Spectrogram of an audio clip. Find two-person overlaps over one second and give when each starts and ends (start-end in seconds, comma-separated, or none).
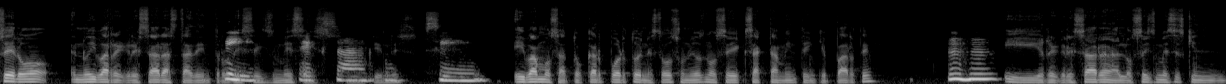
2.2-4.2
